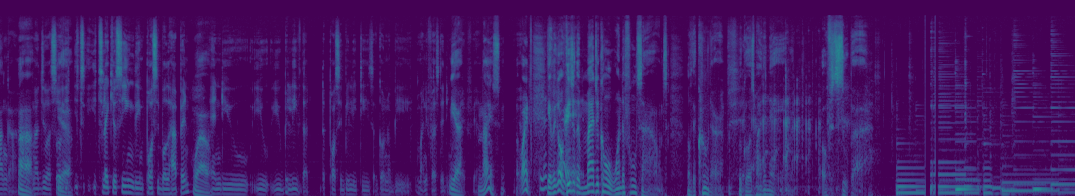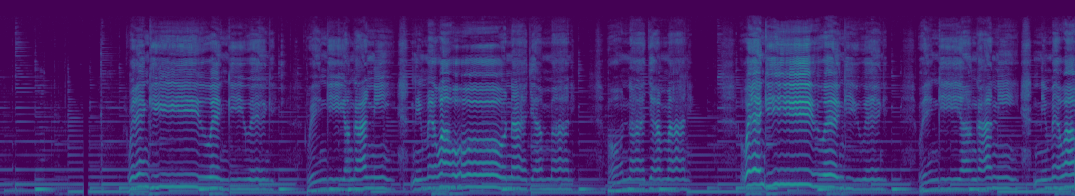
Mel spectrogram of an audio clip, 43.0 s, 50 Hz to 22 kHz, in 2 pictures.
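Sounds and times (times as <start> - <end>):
man singing: 10.8 - 11.6, 24.1 - 35.4, 36.3 - 43.0
acoustic guitar strumming: 18.0 - 43.0.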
